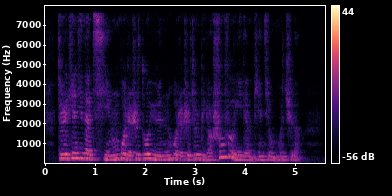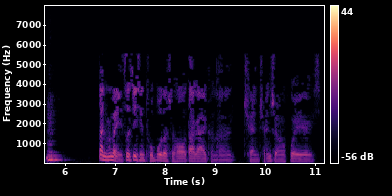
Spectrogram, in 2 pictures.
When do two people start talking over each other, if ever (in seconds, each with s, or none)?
none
